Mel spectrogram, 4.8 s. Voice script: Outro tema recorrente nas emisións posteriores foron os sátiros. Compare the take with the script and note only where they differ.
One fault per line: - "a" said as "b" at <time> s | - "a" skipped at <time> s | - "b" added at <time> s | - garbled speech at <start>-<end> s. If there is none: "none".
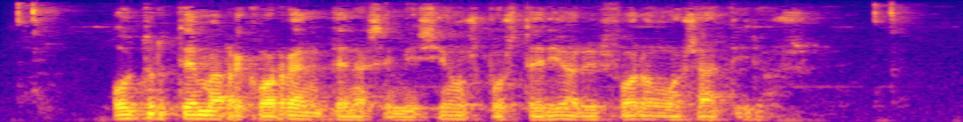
none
